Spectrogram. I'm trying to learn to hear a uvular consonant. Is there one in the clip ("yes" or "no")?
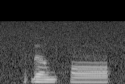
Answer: no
